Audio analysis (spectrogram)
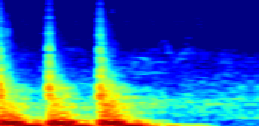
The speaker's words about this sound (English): I will stop her in the cart here, and I will knock on the door.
